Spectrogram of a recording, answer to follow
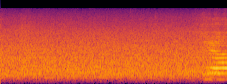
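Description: A steady, even rushing noise with no pitch, part of a stage performance's played soundscape.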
